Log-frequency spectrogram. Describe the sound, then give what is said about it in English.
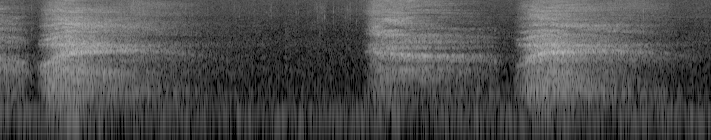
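A voice imitates breathing in and out to sound out a sacred divine name. It makes three soft, airy breaths, each swelling and fading, with short pauses between them. “So YH is effectively breathing in, and WH is effectively breathing out. It sounds kind of like,”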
